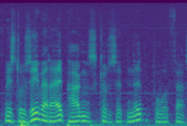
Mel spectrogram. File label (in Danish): Streng lærer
